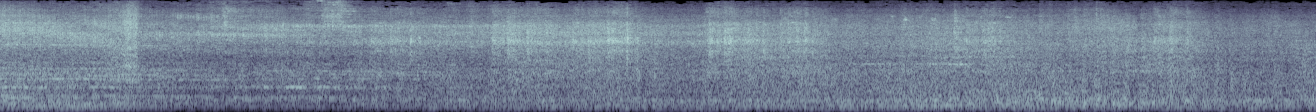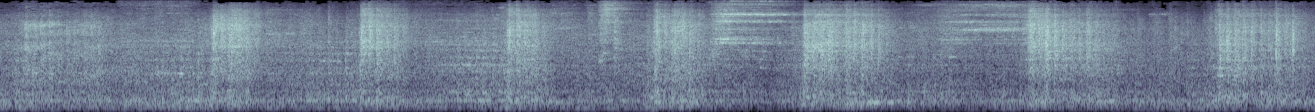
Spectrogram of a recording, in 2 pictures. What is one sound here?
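Freight cars rattle and clatter steadily over the rails.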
